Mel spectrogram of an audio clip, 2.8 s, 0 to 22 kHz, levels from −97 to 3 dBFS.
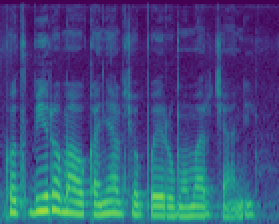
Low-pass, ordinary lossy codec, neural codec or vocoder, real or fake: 19.8 kHz; none; none; real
